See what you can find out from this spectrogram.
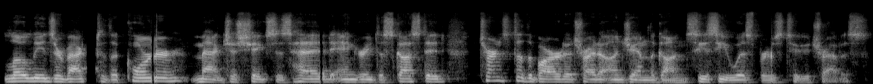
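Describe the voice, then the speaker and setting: A man's voice: medium pitch, normal speed, few pauses, sharp tone. Man reading screenplay stage directions. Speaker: reader of stage directions at a table read.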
